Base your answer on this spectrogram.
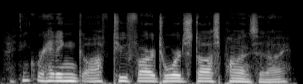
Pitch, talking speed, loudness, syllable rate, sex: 140 Hz, 235 wpm, -16 LUFS, 5.5 syllables/s, male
